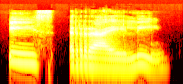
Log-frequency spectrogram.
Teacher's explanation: van a tildar verdad hará de última penúltima y antepenúltima israelí está recibiendo la mayor fuerza de voz la última sílaba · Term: aguda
